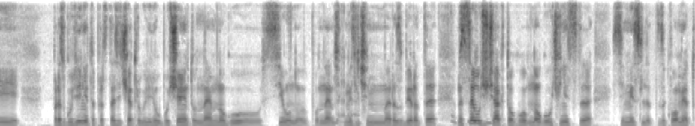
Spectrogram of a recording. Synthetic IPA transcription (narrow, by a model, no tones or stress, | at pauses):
i | pɾɛzɡod̪inʲit̪ɛpɾɛst̪ɛzʲit͡ʃɛt̪ɾʲɪɡod̪ʲinʲioblˠɐʃɛnʲiɛt̪onɛɛmnoɡʊsʲilˠnoponɛmskʲimislʲɪt͡ʃɛmɛɾɐzbiɾət̪ɛ | nɛsɛut͡ʃit͡ʃakt̪ɔlˠk̬ʊvəmnɔɡʊːt͡ʃɛnʲit̪i̥t̪ɛ | simislʲət̪zɐkvɔmʲiət̪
